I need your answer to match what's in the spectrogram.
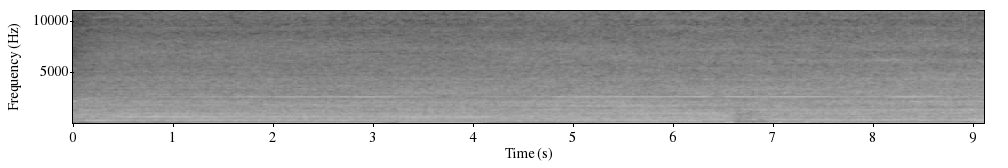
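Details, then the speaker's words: Vintage Hoover vacuum cleaner (Dial-A-Matic 1124A or Junior 119), first switch-on: steady loud roar whose low note sags and shifts, so the motor is labouring and stalling. "I can hear it stalling. Not very good."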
